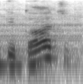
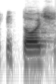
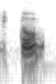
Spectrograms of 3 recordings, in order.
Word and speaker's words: Pitot: Você pronuncia tubo de pitote, né? O tubo de Pitot. É isso aí. O seu nome é uma homenagem ao engenheiro francês Henri Pitot. Como é francês, provavelmente a pronúncia seja Pitot.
